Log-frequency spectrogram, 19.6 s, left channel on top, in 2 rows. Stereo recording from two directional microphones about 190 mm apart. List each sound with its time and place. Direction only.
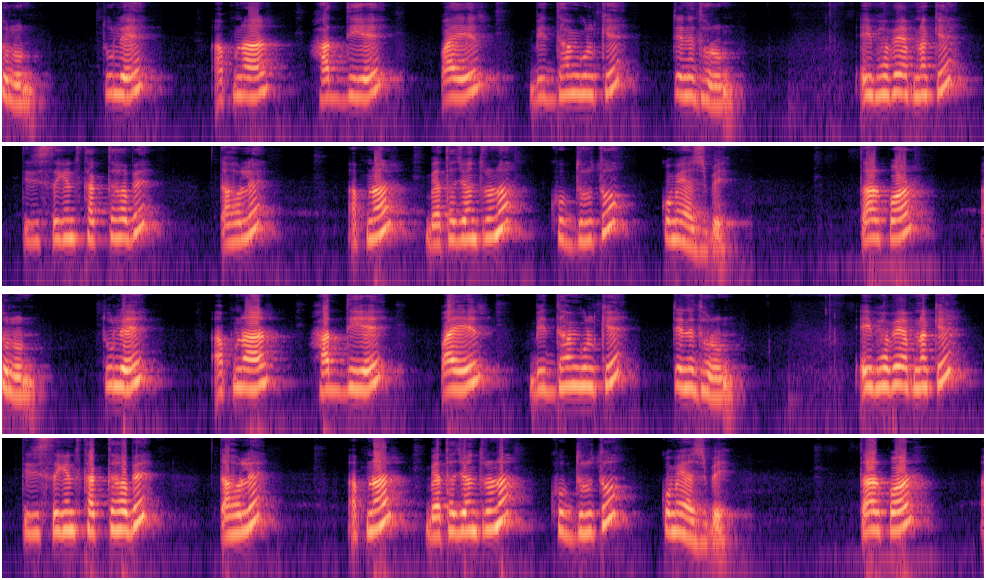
0.0 s speech: 5° right (ahead or behind)
8.5 s speech: 10° right (ahead or behind)
18.3 s speech: 5° right (ahead or behind)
